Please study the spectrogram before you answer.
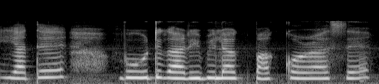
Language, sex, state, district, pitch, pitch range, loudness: Assamese, female, Assam, Kamrup Metropolitan, 290 Hz, 280-310 Hz, -14 LUFS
